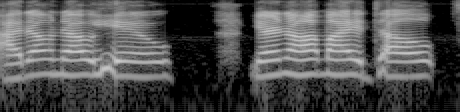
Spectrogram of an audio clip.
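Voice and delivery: shrill, loud, high yelling bird voice. Voicing a bird as a game master: bird yelling. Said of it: "now the bird is yelling".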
